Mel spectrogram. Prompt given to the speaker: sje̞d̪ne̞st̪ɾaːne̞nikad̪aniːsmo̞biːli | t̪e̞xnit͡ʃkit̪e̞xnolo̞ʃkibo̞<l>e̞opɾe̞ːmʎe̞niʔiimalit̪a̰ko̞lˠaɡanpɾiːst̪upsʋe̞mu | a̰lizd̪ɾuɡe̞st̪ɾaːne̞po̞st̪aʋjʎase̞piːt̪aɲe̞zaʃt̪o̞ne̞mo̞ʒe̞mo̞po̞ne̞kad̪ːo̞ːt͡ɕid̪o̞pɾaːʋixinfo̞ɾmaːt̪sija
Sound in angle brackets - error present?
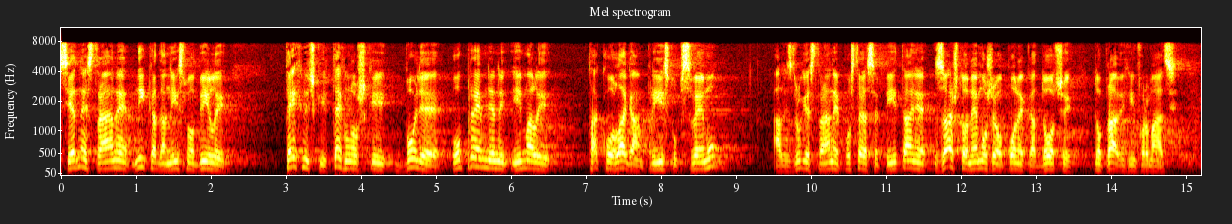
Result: yes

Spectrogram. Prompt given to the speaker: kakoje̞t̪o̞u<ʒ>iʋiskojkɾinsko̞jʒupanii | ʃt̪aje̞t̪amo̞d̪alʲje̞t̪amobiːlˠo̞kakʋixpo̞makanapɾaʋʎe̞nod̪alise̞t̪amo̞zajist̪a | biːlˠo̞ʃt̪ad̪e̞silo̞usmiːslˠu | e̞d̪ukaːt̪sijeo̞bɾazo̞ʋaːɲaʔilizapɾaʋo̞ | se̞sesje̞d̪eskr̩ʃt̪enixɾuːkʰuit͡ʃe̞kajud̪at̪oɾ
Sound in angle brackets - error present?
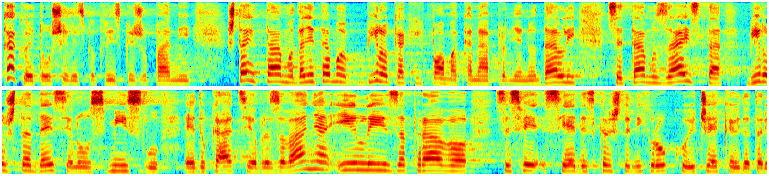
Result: yes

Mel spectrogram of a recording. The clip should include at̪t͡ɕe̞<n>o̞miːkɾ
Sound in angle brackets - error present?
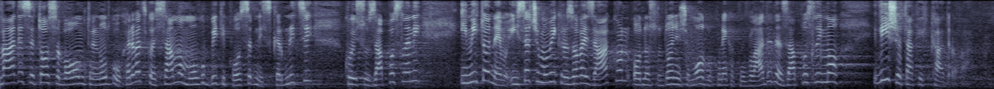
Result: yes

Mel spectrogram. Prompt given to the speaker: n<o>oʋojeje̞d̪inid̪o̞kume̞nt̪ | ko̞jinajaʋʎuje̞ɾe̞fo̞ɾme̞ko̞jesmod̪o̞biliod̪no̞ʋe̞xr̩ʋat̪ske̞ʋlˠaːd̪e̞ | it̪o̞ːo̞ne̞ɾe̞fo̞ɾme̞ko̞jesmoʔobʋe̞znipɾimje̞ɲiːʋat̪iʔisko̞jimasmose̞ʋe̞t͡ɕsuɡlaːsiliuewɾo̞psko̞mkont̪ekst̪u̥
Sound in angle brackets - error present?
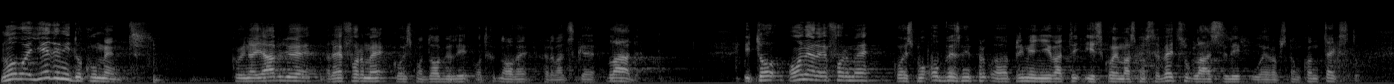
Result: no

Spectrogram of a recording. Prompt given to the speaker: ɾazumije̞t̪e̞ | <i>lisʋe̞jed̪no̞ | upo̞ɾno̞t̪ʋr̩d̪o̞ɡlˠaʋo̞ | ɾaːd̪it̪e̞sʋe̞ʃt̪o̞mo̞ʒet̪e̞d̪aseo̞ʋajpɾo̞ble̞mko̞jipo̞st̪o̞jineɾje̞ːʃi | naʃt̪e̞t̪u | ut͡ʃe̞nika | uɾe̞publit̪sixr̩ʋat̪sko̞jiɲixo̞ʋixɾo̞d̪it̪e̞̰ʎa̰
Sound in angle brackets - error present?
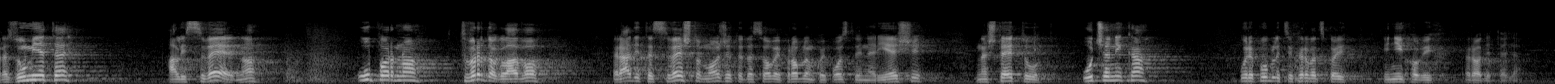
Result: yes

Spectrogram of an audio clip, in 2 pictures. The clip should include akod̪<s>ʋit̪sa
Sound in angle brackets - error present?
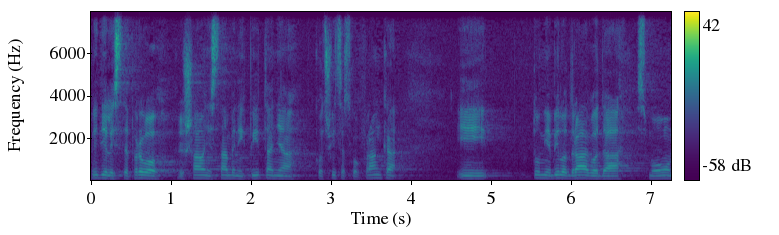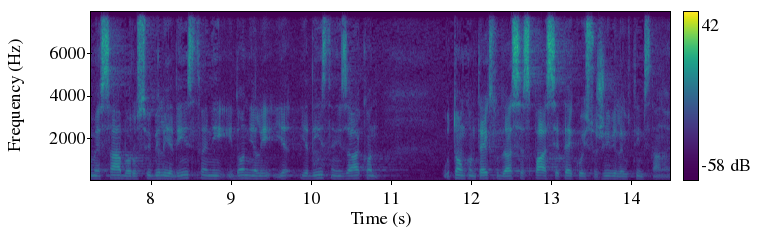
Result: yes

